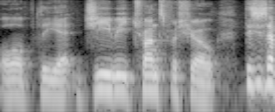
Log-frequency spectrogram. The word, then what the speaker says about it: Geey: to have Daniel Geey, even though it's spelled G-E-E-Y, it's G how you say his surname, and he'll explain why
